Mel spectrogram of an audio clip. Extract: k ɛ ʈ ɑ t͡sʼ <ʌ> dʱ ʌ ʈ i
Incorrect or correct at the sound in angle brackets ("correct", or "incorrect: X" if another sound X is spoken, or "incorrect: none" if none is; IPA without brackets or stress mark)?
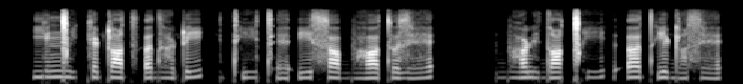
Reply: correct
